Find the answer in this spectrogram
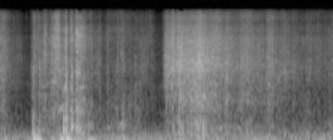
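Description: Plastic air-pillow packing crinkling and rustling as it is pulled about inside a cardboard box, with a few sharp crackles in the first second and a longer rustle between about two and three seconds in.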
